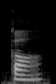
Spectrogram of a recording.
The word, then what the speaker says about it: か: আপনি যদি নিয়ম করে প্রতিদিন একটু একটু করে প্র্যাকটিস করেন তাহলে জাপানি শিখতে অনেক সহজ হবে।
